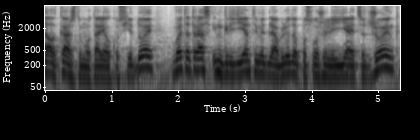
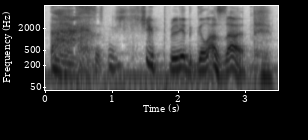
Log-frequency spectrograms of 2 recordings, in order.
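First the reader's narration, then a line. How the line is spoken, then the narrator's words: Sobbing while murmuring. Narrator (Russian): Приговаривая и рыдая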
